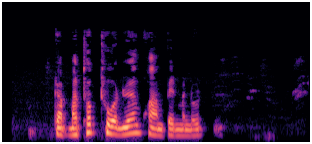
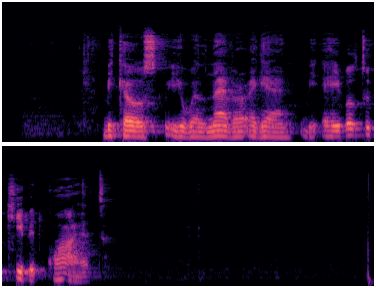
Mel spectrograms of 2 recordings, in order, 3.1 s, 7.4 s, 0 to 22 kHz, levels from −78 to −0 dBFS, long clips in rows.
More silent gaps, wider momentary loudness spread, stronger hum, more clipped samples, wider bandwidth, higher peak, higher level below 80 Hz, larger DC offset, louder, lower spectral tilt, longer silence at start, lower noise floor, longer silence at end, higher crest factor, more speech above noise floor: neither; second, 10 LU vs 13 LU; neither; neither; second, 11 kHz vs 12.5 kHz; first, -2 dBFS vs -8 dBFS; about the same, -66 dBFS vs -68 dBFS; neither; first, -19 LUFS vs -29 LUFS; first, -6.5 dB/octave vs -4 dB/octave; second, 0.55 s vs 0.8 s; second, -56 dBFS vs -74 dBFS; first, 0.9 s vs 0.05 s; about the same, 20 dB vs 22 dB; second, 37 dB vs 45 dB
